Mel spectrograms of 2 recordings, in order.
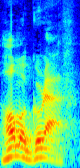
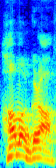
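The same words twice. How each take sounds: First: It is said with an American accent, 'e'-like vowel. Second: It is said with a British accent, open 'aa' vowel. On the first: "अगर ये American होता तो ये होता होमोग्राफ" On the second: "ये जो pronunciation है ये ब्रिटिश प्रोनाउंसिएशन है"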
